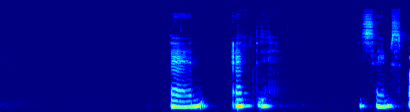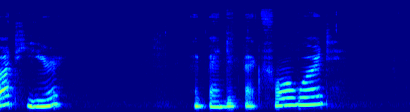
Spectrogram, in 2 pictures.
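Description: Small metal pliers click softly against a needle.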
